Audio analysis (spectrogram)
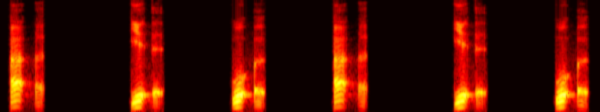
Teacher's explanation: அலிஃப் தொண்டையின் அடிபாகத்திலிருந்து ஒலிக்கப் பெறுகிறது.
